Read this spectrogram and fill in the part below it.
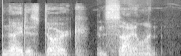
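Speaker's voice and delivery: very low, deep superhero voice. Reading a listener email aloud, trading sentences: Batman voice. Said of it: "can you read this with a Batman voice?".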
